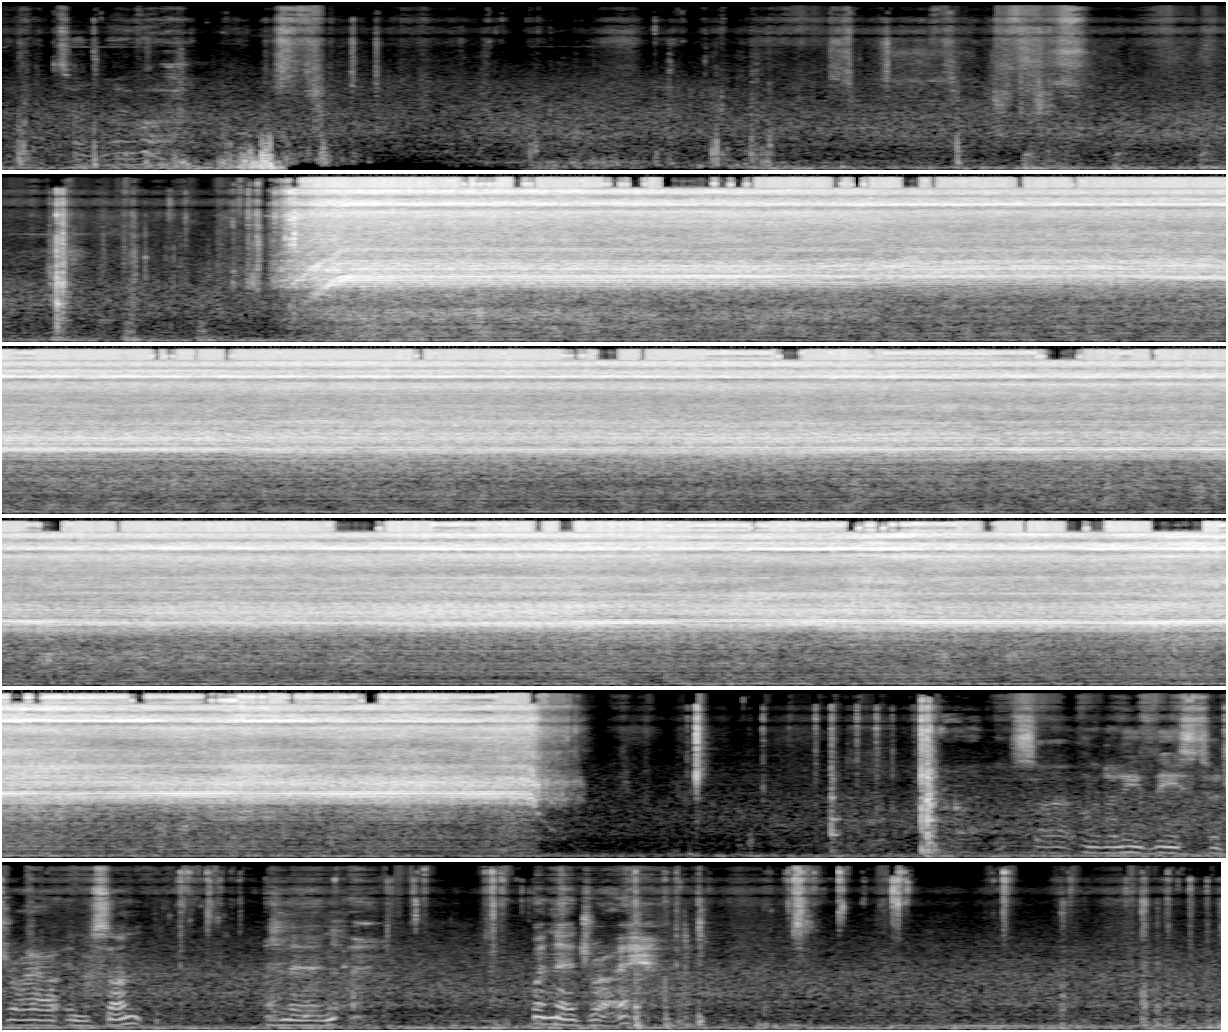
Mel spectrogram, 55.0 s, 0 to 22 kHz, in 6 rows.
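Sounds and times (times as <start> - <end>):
pump motor whining: 11.1 - 41.1.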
